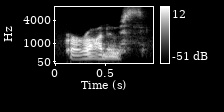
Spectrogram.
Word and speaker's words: Uranus: Uranus is actually in Greek pronounced, and if I am pronouncing this correctly, Oranous, which means son of heaven.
